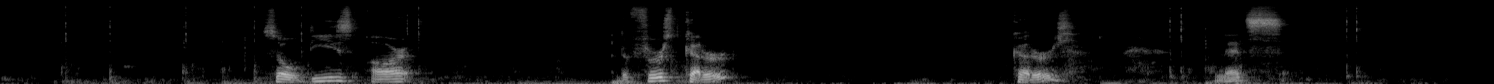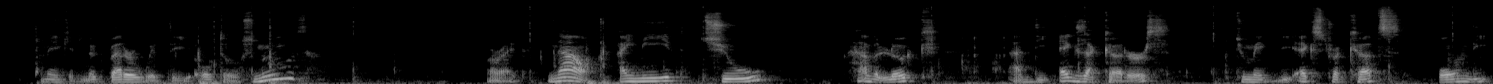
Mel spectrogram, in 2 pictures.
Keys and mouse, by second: 1.0 middle click, 2.5 middle click, 17.0 shift+middle click, 18.4-21.1 middle drag, 20.9 ctrl+s, 21.9-24.3 middle drag, 25.7-27.0 middle drag, 28.8 middle click.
